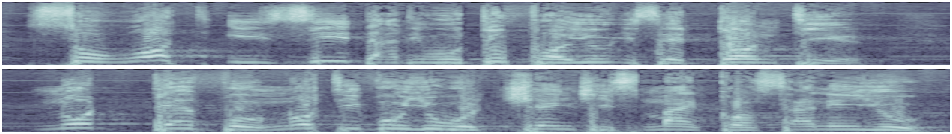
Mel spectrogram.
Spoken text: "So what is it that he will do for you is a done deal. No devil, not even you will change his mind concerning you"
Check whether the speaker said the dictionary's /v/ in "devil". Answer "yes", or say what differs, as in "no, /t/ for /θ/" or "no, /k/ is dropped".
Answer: yes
